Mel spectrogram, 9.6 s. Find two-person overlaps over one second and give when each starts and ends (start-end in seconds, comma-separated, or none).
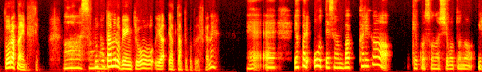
none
